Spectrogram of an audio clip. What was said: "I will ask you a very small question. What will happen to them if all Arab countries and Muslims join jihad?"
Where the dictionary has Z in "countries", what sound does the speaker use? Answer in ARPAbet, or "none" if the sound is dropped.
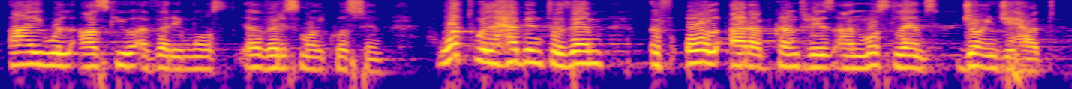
Z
